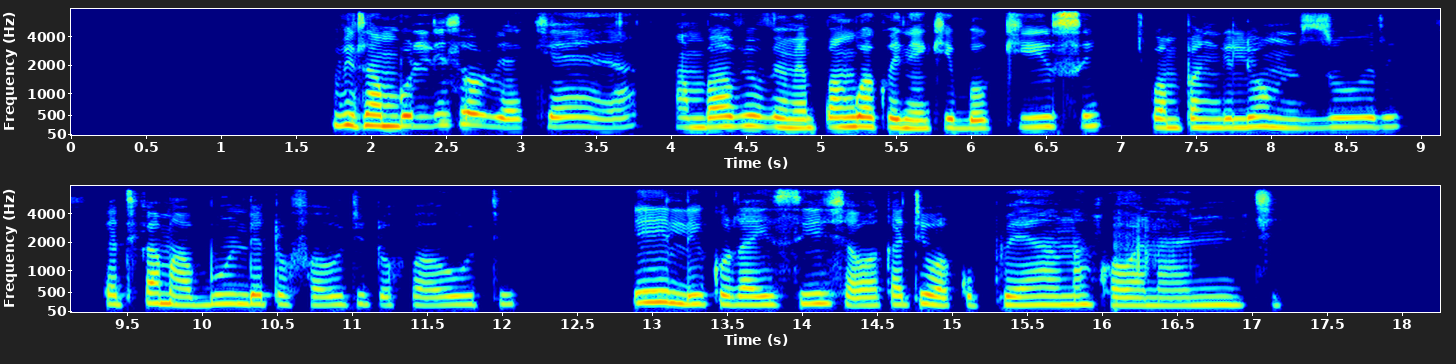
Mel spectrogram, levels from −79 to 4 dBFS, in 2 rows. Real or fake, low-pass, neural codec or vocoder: real; 7.2 kHz; none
